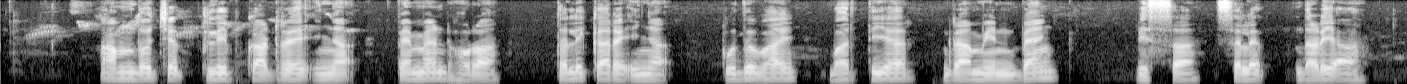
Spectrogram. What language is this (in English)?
Santali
